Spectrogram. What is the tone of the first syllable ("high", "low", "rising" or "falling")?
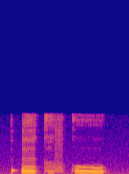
low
